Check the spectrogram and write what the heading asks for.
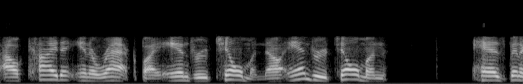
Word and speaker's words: Tilghman: But what Mr. Tillman, whose name is spelled T-I-L-G-H-M-A-N,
